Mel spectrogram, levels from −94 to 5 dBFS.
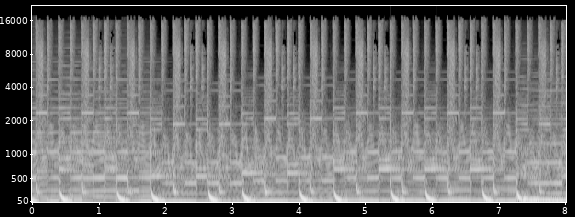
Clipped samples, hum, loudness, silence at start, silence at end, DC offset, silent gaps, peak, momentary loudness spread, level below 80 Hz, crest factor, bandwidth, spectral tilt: under 0.1%; none; -13 LUFS; 0 s; 0 s; under 0.1%; none; 0 dBFS; 2 LU; -16 dBFS; 12 dB; 17.5 kHz; -4 dB/octave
